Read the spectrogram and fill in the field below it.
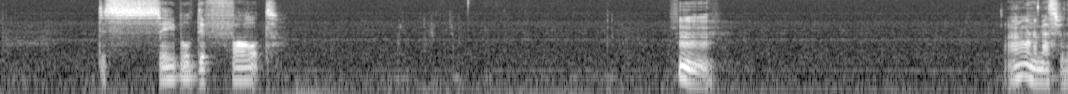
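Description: A young man speaks casually in short bursts, close to a microphone.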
